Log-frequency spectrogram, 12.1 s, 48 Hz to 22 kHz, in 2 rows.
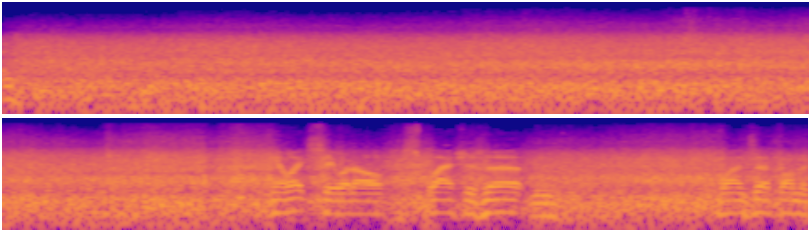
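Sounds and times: river rushing in flood: 0.0s - 12.0s.

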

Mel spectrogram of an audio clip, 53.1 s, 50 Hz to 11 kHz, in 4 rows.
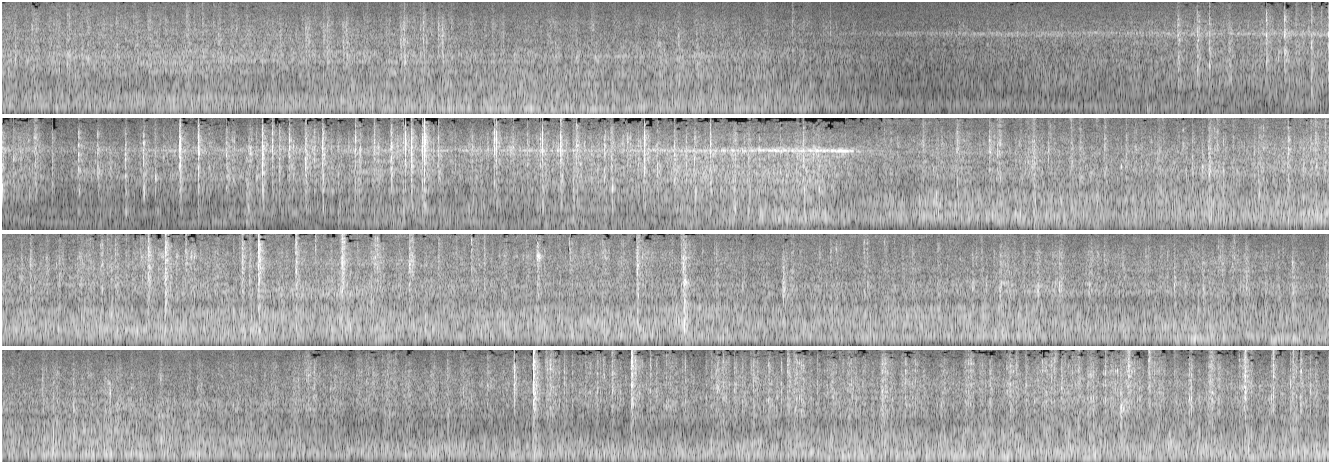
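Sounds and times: model train running: 0.0s - 53.0s
model train motor whine: 15.2s - 24.4s
wheels clicking over rail joints: 22.2s - 53.0s.

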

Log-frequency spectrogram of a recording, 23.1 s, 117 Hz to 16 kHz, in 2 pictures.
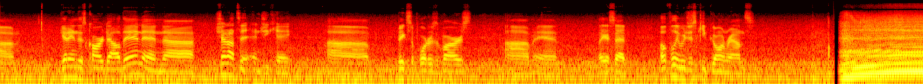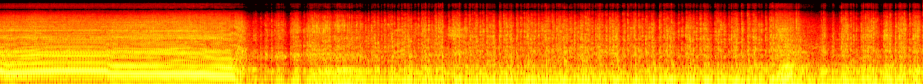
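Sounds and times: car engine revving high: 10.4s - 23.0s
engine rough choppy idle: 14.6s - 23.0s.

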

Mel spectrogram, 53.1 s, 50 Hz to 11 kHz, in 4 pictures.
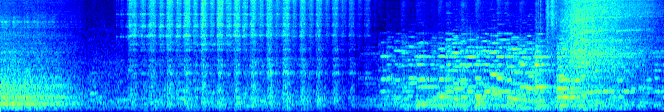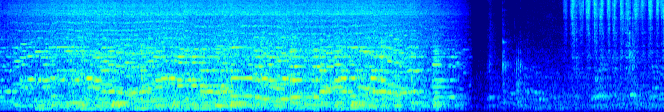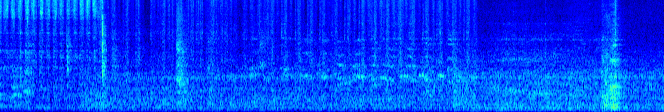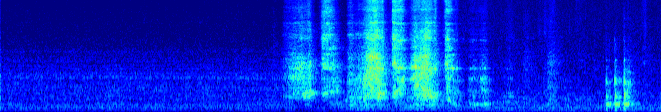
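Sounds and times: brush scrubbing brass: 2.4s - 7.4s, 24.6s - 36.1s
hand plane rasping strokes: 2.6s - 7.4s, 45.5s - 49.7s.

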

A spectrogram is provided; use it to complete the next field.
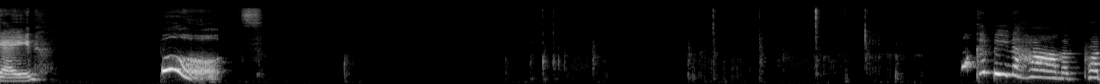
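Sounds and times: small taps and clicks: 3.4s - 3.7s, 5.0s - 6.1s, 6.8s - 9.1s
paper rustling: 6.8s - 9.3s.

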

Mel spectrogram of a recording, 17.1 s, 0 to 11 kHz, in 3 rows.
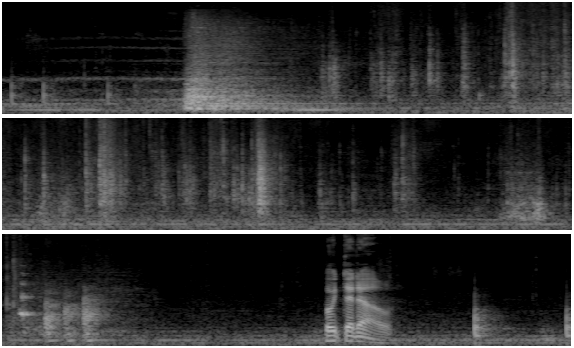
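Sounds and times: paper rustling and crinkling: 3.2s - 11.7s.

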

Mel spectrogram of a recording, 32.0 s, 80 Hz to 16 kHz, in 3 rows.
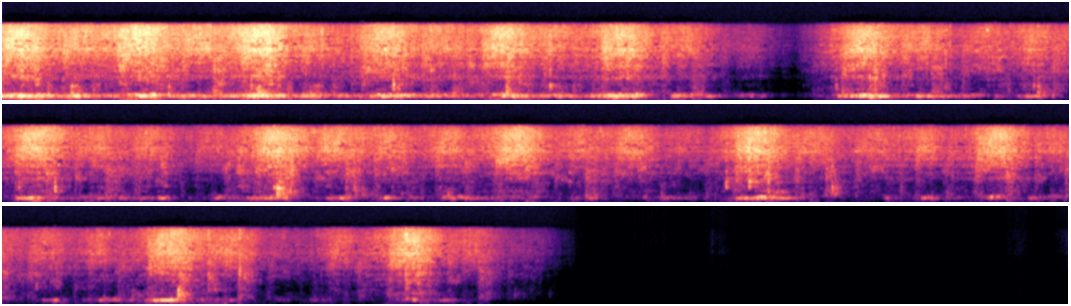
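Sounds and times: plastic spatula scraping wok: 0.0s - 7.3s, 8.2s - 26.4s
vegetables sizzling in a wok: 0.0s - 26.6s.

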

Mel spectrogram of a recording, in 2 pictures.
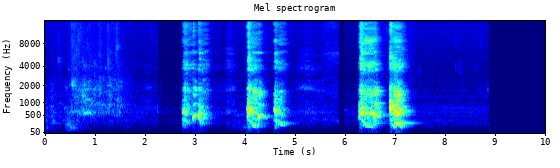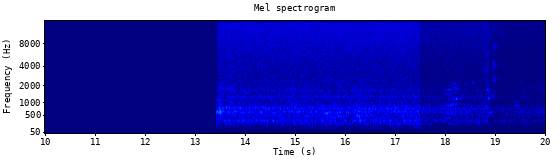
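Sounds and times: person coughing: 2.8s - 3.4s, 4.0s - 5.0s, 6.3s - 7.4s.

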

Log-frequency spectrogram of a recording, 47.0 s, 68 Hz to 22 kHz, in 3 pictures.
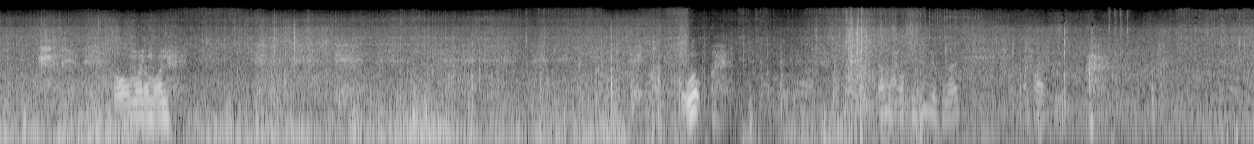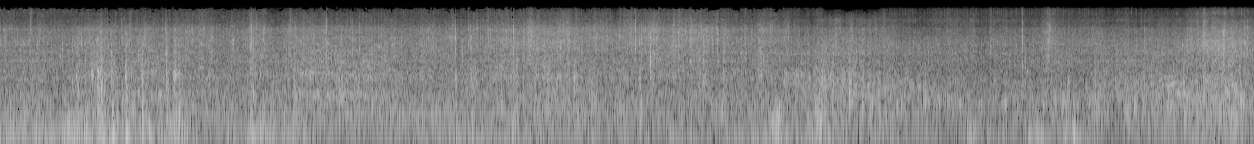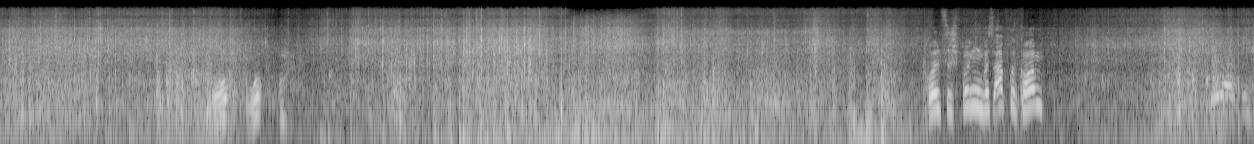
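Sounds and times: wind rushing over microphone: 0.0s - 13.6s, 14.2s - 47.0s
bike clicks and rattles: 0.0s - 47.0s
tyres rolling over dirt: 0.0s - 47.0s.

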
